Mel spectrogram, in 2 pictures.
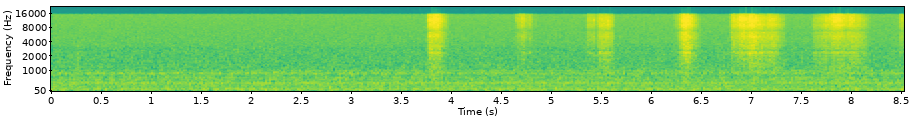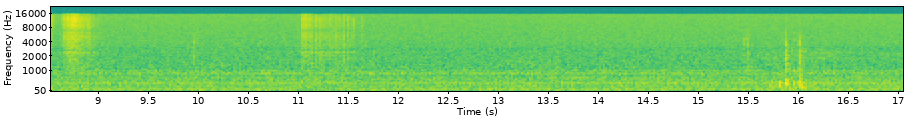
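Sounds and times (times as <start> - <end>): soldering iron sizzling: 3.8 - 4.0, 4.6 - 9.0, 11.0 - 11.7.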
